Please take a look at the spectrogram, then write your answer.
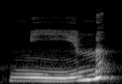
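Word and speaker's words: ميم: Meme, mean, pronounced as M.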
